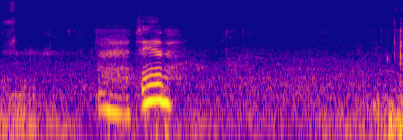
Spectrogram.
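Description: A metal scoop digs into wet sand.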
